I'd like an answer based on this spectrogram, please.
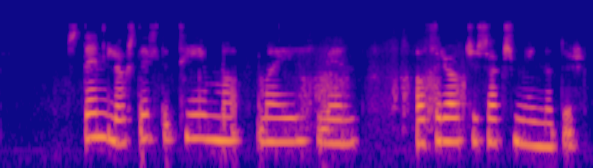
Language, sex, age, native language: Icelandic, female, 12, Icelandic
